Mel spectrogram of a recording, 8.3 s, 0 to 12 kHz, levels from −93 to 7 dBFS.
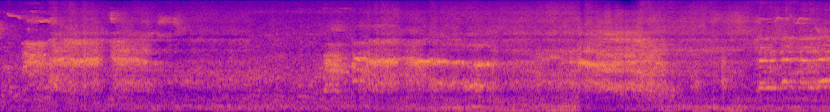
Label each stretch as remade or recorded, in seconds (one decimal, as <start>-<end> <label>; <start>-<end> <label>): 0.0-0.5 recorded; 0.5-2.5 remade; 2.5-3.7 recorded; 3.7-7.6 remade; 7.6-8.3 recorded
